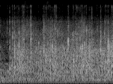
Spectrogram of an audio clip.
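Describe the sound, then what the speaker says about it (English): Students at a school assembly clapping in unison, a brief burst of dense, steady hand claps from a group, fairly loud and close, with no voices over it. "Clap together."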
